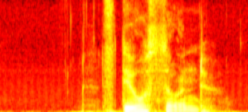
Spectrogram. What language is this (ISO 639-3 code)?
swe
